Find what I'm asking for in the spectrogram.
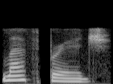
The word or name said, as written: Lethbridge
